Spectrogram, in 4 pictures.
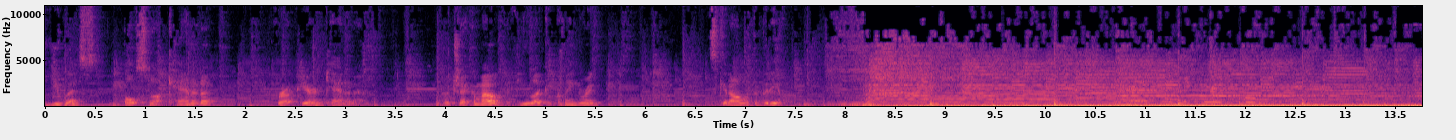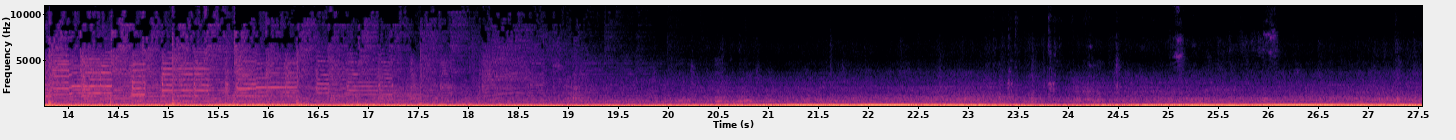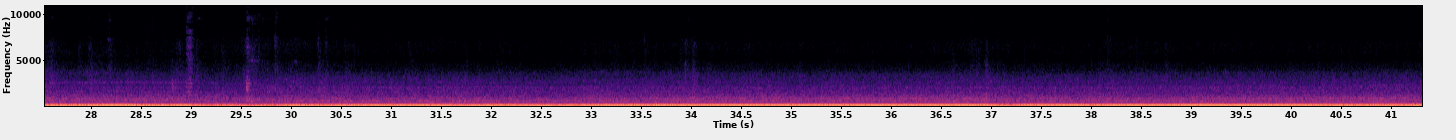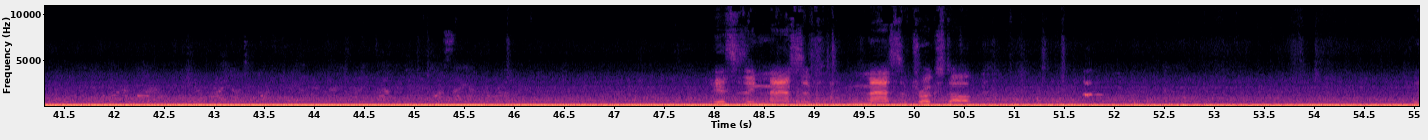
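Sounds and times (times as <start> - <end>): diesel truck engine humming: 7.6 - 55.0.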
